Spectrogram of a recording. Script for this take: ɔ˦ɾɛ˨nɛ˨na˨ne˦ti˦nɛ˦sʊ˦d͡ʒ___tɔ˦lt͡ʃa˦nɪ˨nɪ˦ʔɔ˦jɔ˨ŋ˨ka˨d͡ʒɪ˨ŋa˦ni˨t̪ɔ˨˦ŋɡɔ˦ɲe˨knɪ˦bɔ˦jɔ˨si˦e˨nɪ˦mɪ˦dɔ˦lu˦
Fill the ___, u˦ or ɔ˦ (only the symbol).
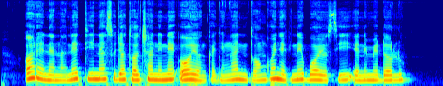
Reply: ɔ˦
